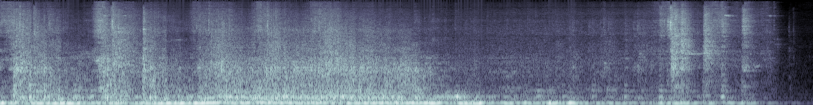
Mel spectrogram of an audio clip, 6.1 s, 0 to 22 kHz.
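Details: Dodge 400 big-block V8 in a 1970 W200 Power Wagon, after head gasket repair and cleaning out stuck valves and mice, on old oil: fires and runs with a deep, fairly steady rumble for a few seconds, then shut off; running again.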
